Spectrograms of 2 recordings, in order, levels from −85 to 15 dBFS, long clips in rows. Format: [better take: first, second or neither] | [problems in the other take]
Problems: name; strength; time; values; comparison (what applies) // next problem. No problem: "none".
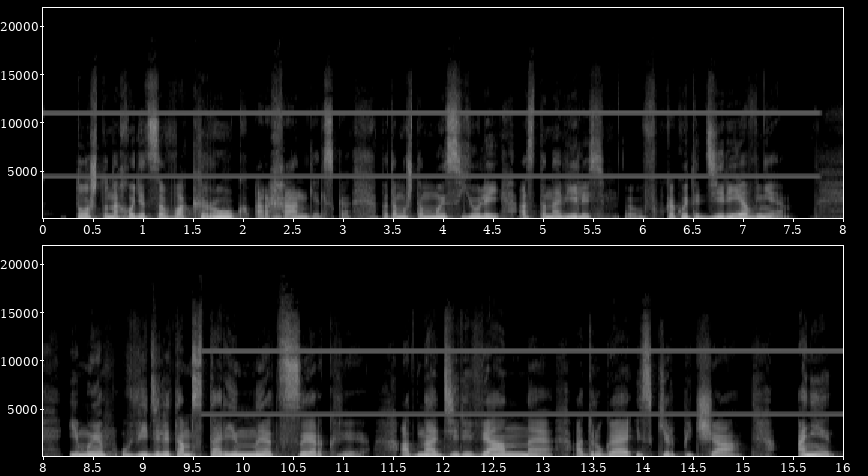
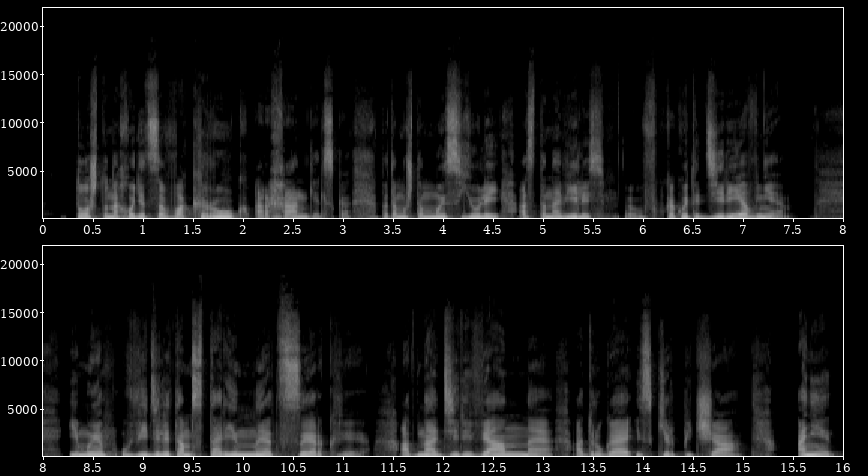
second | high-pitched whine; noticeable; until 8 s and from 9.5 s on; 11 kHz, 20 dB below the speech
